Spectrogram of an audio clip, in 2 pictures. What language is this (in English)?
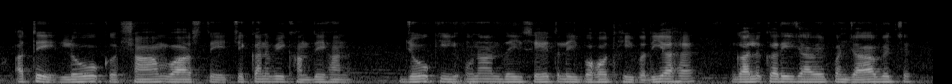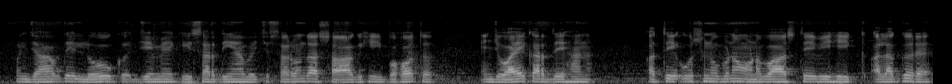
Punjabi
